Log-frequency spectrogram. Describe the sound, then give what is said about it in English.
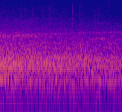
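A large WWF wrestling crowd roars and cheers for the New Age Outlaws in a steady, loud wash of noise with no breaks, sustained from start to finish. “Now then, let's see if we can't make a little noise up in this bitch!”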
